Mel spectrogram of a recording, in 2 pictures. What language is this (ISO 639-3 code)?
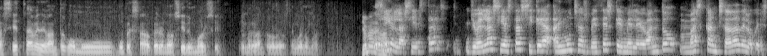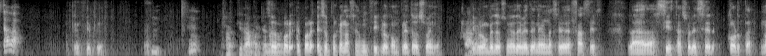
spa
